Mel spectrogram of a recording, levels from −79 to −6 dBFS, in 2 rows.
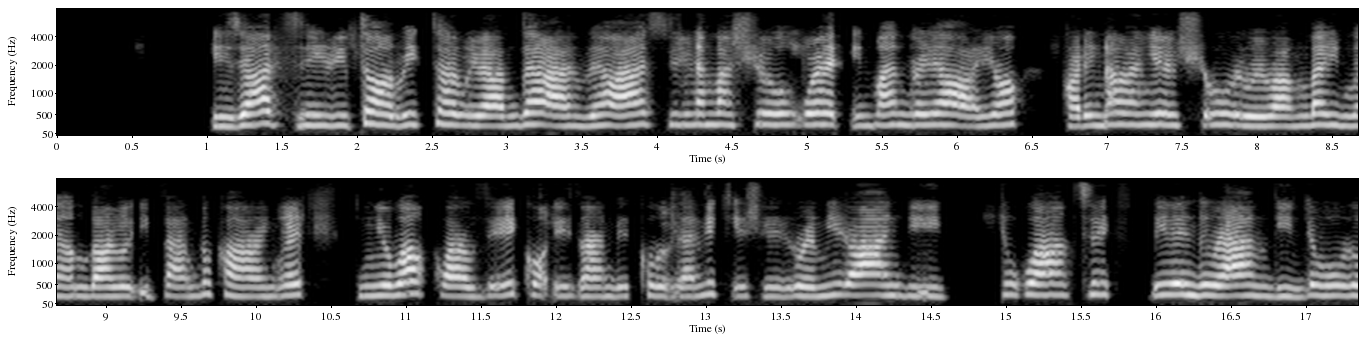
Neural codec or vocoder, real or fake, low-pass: codec, 16 kHz, 0.5 kbps, FreqCodec, larger model; fake; 7.2 kHz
